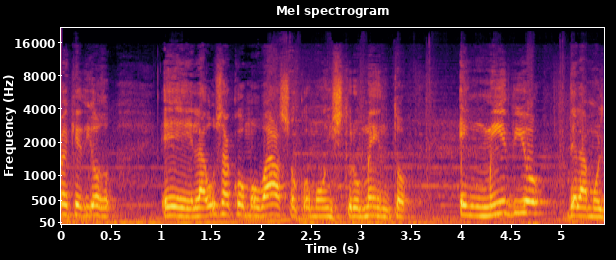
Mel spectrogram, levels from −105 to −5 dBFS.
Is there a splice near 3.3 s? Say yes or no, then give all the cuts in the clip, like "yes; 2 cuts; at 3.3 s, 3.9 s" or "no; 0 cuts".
no; 0 cuts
